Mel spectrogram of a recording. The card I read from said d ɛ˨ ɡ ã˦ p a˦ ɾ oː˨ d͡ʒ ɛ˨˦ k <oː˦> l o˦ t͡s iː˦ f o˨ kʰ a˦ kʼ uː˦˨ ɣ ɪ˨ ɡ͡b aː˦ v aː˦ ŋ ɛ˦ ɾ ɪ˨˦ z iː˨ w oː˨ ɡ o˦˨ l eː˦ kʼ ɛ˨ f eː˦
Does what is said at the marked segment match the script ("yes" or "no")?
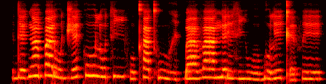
yes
